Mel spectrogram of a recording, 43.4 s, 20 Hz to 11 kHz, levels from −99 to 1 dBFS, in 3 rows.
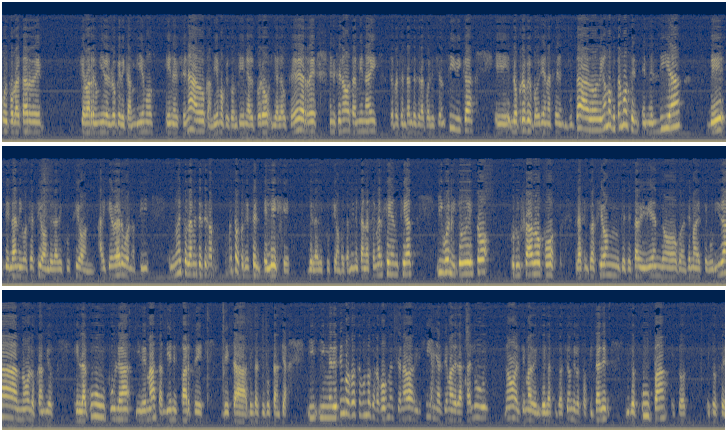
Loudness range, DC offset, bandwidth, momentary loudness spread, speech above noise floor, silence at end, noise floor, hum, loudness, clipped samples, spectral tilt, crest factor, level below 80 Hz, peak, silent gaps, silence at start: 5 LU; 1%; 8.6 kHz; 13 LU; 34 dB; 0 s; -60 dBFS; none; -26 LUFS; under 0.1%; -4.5 dB/octave; 18 dB; -62 dBFS; -8 dBFS; none; 0 s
